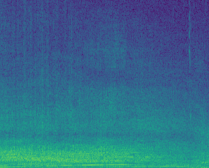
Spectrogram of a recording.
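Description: A Jeep truck drives off-road with a steady engine drone and rough tire and ground noise, close and continuous, the pitch rising slightly as it moves.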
